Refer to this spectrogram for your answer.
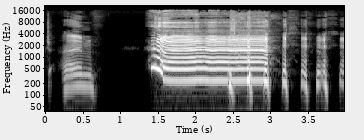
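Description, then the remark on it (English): A voice imitates a vuvuzela: a brief vocal sound, then one long, steady, buzzing drone held at a flat pitch for about a second and a half, followed by a few short choppy vocal bursts. “the vuvuzela, lads, let's just remember the noise it makes. Can you do an impression?”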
